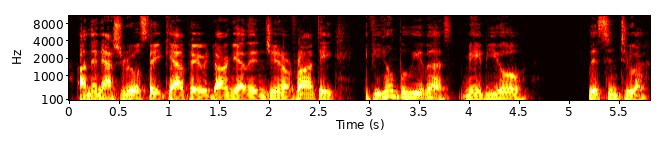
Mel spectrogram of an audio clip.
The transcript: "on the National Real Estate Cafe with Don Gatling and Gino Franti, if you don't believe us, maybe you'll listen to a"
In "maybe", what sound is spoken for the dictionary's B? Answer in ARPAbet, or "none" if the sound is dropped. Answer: B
